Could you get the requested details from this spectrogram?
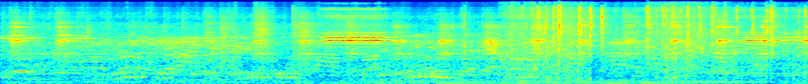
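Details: Morning feeding of a group of active pigeons: soft, throaty coos rise and fall in overlapping bursts, while a man calls to the birds and clattering noises and faint traffic run underneath.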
